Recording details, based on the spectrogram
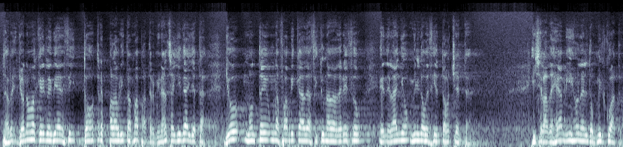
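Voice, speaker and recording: This man's voice sits high in pitch and moves at a fairly quick pace with fairly even intonation. Noticeable background noise and audible room echo are present. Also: very even loudness. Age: 70s. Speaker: retired businessman, audience member. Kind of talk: audience question and anecdote at panel event. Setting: event hall with audience, handheld mic.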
